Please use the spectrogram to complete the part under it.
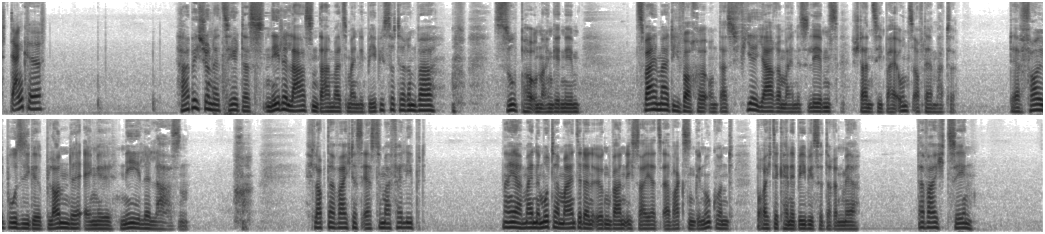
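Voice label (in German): Hörspiel; Babysitter in crush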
